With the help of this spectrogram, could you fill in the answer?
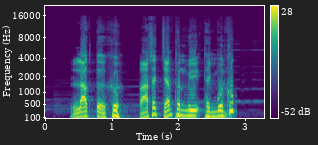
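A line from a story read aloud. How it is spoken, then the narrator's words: Shouted through gritted teeth. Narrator (Vietnamese): Chàng nghiến răng quát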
